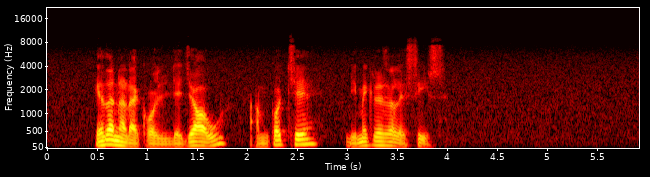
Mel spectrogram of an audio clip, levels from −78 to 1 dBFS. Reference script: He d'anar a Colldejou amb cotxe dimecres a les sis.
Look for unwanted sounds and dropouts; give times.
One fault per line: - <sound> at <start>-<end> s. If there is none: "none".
none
